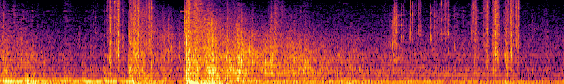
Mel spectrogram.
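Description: Gunfire in the video game Red Dead Online comes as scattered sharp cracks and bursts, one heavy close blast in the middle and a quick string of lighter shots near the end, fairly faint overall.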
